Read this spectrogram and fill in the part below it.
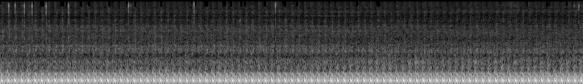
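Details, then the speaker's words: Kawasaki Vulcan 500 just revived after carb kit, idling with choke: steady sharp ticking about three a second over loud even idle, top-end tick traced to a loose spark plug, then tightened. "well it runs that plug looks like it's a little loose so i'm going to tighten that up real quick"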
